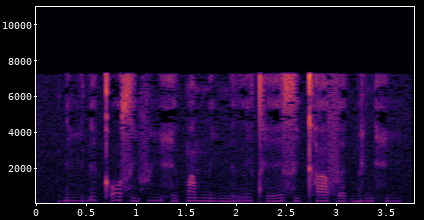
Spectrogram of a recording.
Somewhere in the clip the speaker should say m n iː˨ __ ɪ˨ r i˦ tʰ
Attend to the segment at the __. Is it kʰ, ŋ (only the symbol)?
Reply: ŋ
